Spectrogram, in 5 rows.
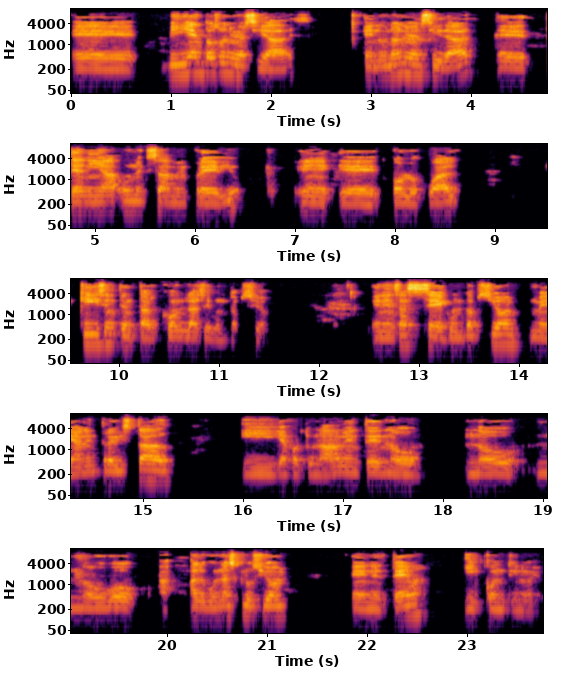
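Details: Adult Colombian speech-language pathologist whose stuttering began at age 13 after health problems and surgery, described as genetic on his father's side; stuttering.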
